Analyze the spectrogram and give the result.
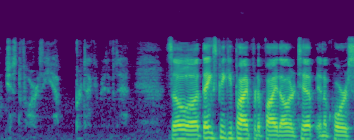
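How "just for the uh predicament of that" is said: hushed whisper so the folks next door can sleep. Real, not acted. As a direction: keep it to a whisper, people are sleeping. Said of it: "I got folks sleeping next door".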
